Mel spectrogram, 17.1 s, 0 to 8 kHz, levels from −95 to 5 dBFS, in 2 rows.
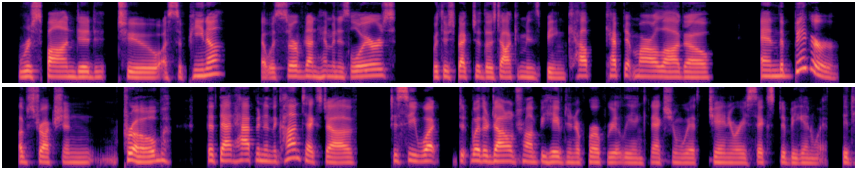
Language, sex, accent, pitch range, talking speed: English, female, American, 145-180 Hz, 175 wpm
